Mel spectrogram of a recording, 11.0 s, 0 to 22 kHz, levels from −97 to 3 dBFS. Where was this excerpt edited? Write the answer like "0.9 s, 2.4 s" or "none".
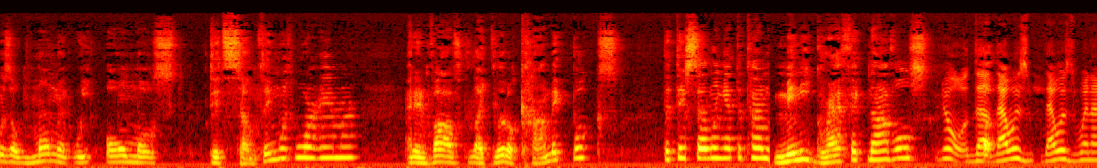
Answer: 4.1 s, 4.9 s, 6.9 s, 7.7 s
